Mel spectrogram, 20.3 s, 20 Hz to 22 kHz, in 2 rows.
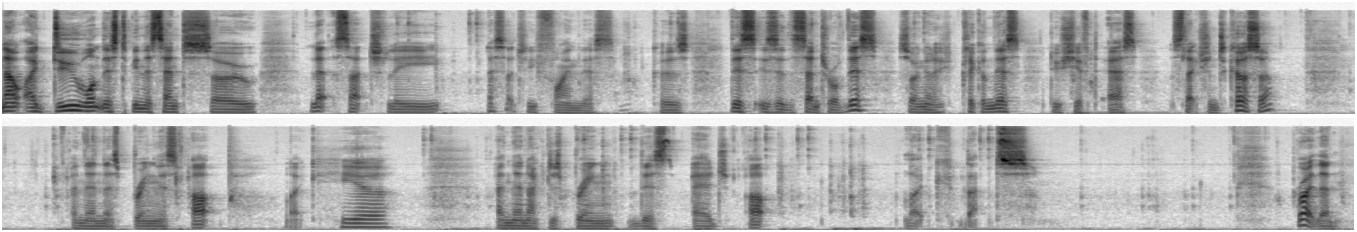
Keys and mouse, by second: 1.3 KP_7, 2.9 click, 3.3 z, 4.0 click, 4.6 shift+s, 6.0 click, 8.0 shift+s, 10.2-10.5 middle drag, 10.5 z, 11.0 middle click, 11.2 g, 11.5 z, 13.3 shift+click, 13.6 middle click, 13.9 Tab, 14.2-17.3 typing, 17.0 click, 18.3 middle click, 19.2 middle click, 20.1 Tab.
